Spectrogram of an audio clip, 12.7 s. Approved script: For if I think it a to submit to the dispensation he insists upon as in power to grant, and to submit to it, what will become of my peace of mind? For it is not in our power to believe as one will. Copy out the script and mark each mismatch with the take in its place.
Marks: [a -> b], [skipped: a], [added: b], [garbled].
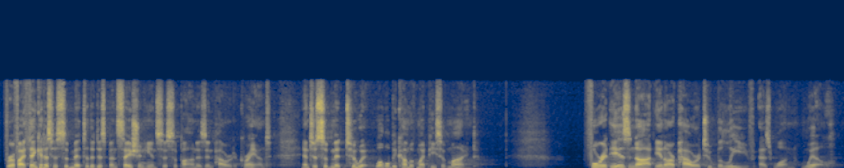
For if I think it a to submit to the dispensation he insists upon as in power to grant, and to submit to it, what will become of my peace of mind? For it is not in our power to believe as one will.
